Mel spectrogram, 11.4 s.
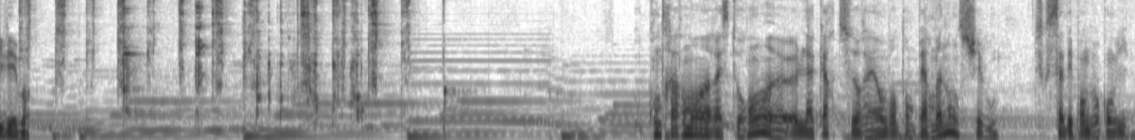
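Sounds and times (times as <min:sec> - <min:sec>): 
speech: 0:00.0 - 0:00.7, 0:06.5 - 0:11.3
dishes, pots and cutlery clattering in a kitchen: 0:00.2 - 0:04.2.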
